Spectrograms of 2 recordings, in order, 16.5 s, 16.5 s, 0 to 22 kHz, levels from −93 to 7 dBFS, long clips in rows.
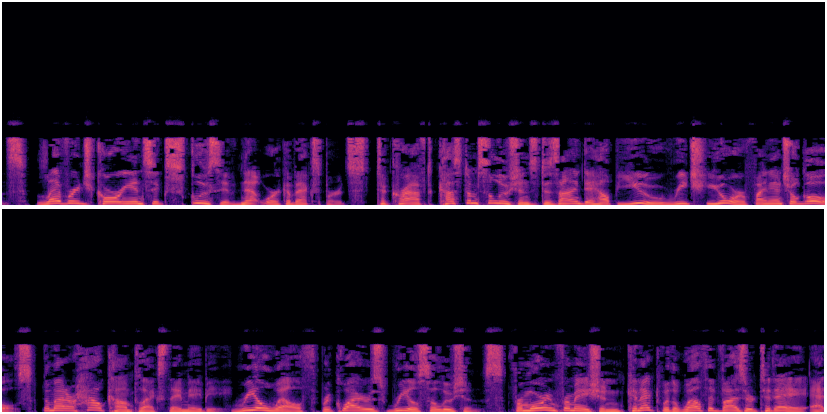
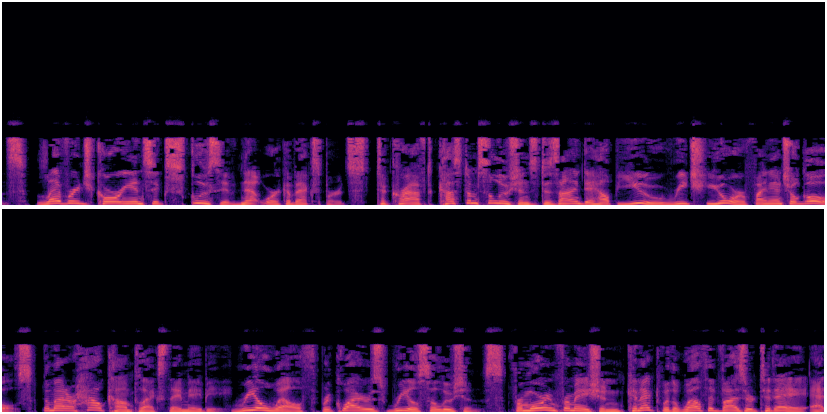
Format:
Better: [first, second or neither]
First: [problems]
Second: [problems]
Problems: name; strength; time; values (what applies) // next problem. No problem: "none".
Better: neither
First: garbled, watery; slightly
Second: garbled, watery; slightly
